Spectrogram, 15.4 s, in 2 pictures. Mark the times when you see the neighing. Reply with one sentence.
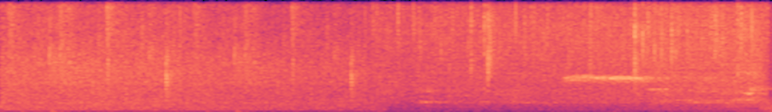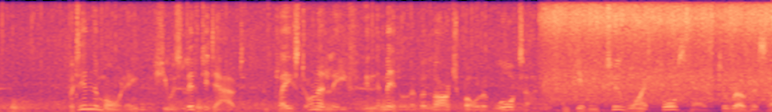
The neighing can't be heard in this clip.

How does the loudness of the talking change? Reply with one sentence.
The loudness of the talking stays about the same.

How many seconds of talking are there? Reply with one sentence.
The talking can be heard for 7 seconds in total.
